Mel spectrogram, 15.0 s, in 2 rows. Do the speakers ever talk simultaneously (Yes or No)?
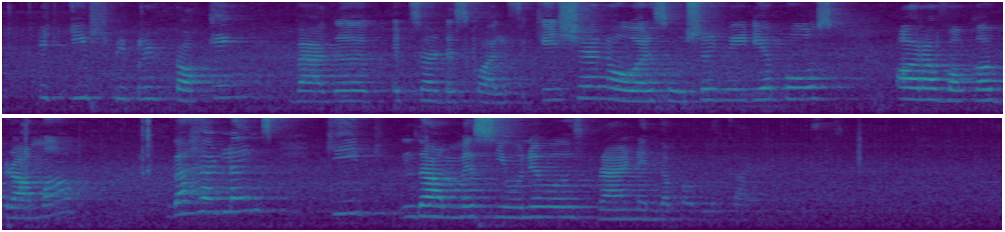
No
